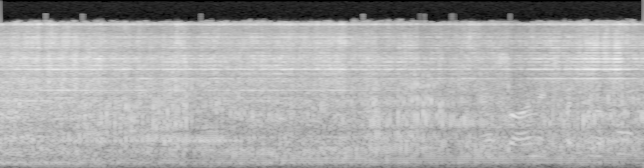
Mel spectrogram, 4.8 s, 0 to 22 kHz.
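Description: An HKR-10 helicopter with a Bristol Siddeley Gnome turboshaft engine roars loudly at an air show, with steady whine and rotor drone under a commentator's talk.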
